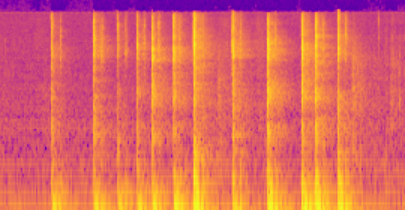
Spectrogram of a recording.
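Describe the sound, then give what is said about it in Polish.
Someone types on a wireless computer keyboard, a quick, uneven run of crisp plastic key clicks and taps lasting a few seconds, with no voices. “Nie pisze mi klawiatura. Muszę się przyłączyć tutaj.”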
